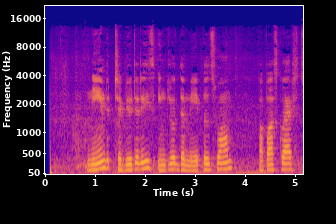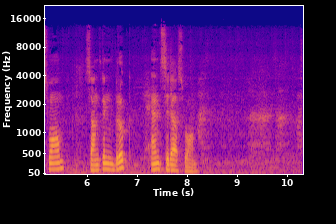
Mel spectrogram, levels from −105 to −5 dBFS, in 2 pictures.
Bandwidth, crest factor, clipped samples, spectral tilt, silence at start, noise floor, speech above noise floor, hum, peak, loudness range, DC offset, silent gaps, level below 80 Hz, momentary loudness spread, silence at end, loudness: 14 kHz; 18 dB; under 0.1%; -6.5 dB/octave; 0.1 s; -51 dBFS; 24 dB; none; -12 dBFS; 4 LU; under 0.1%; none; -52 dBFS; 21 LU; 0 s; -28 LUFS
